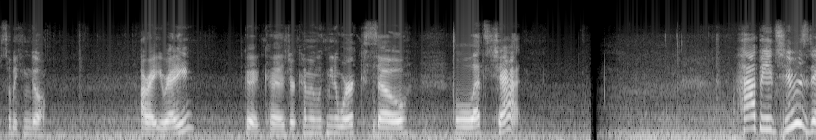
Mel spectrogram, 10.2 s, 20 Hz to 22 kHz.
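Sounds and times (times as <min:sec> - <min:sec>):
old car engine and road noise heard from inside the cabin: 0:00.0 - 0:10.1
speech: 0:00.1 - 0:00.7, 0:01.8 - 0:06.6, 0:09.3 - 0:10.1.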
